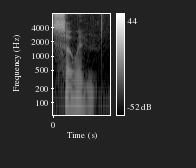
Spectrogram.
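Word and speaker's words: Samhain: In ancient Celtic lands, this time was called sewin, pronounced sewin, a word that meant simply summer's end.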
